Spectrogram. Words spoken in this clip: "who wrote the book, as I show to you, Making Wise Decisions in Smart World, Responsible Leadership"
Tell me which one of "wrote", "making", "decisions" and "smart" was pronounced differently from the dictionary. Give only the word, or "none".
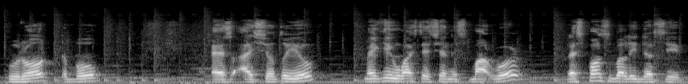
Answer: decisions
